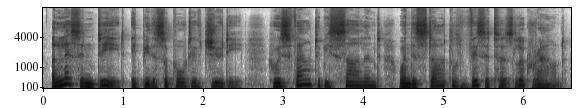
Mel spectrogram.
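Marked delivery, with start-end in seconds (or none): none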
